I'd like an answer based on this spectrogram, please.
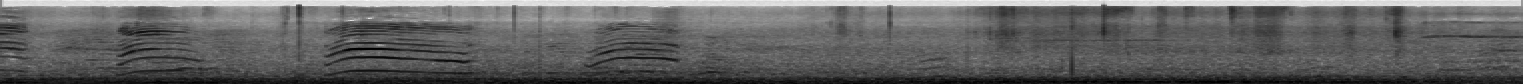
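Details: Tabby kitten circled by a street cat; three arching, harmonic meows in quick succession early on, then quieter with only faint traces, over constant low outdoor hum.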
